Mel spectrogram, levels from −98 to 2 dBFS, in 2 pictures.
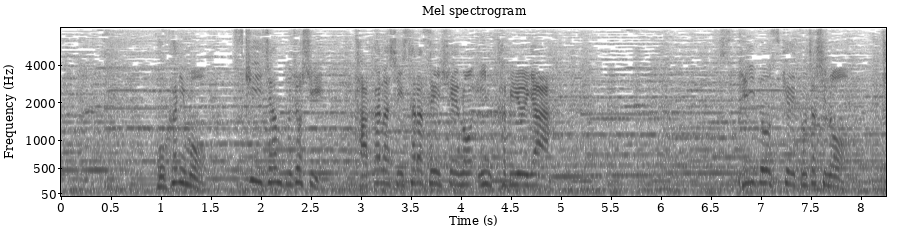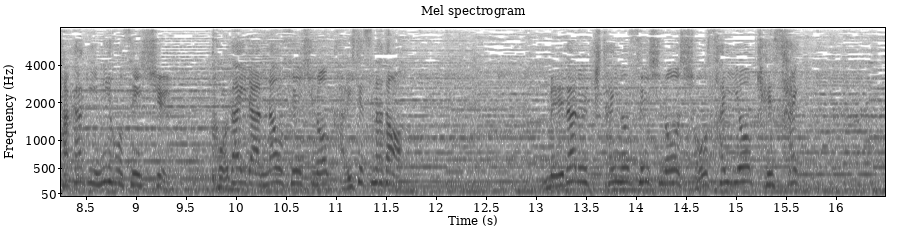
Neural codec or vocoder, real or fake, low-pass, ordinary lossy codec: none; real; none; none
